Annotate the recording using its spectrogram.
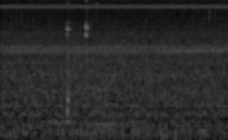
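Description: Near silence: room tone, with a couple of very faint clicks a little under a second in.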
